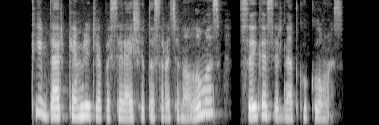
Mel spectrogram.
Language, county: Lithuanian, Vilnius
